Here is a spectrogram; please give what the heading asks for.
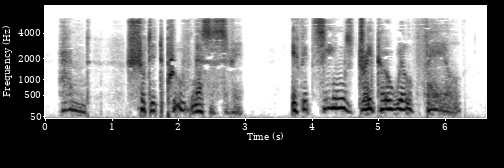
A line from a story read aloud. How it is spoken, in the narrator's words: whispered Narcissa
